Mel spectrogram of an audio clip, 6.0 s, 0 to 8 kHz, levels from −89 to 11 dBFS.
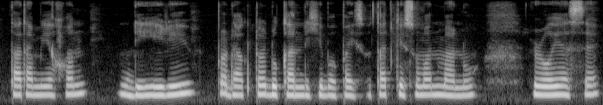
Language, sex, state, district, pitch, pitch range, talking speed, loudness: Assamese, female, Assam, Kamrup Metropolitan, 200 Hz, 195-210 Hz, 130 wpm, -15 LUFS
